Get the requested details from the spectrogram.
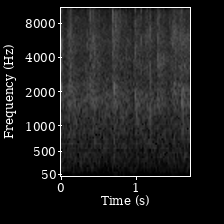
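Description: A crowd applauds with dense, steady clapping that holds an even loudness for a couple of seconds, with no voices over it.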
